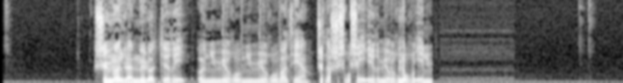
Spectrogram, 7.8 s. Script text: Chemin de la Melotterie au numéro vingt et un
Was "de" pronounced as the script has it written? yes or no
no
